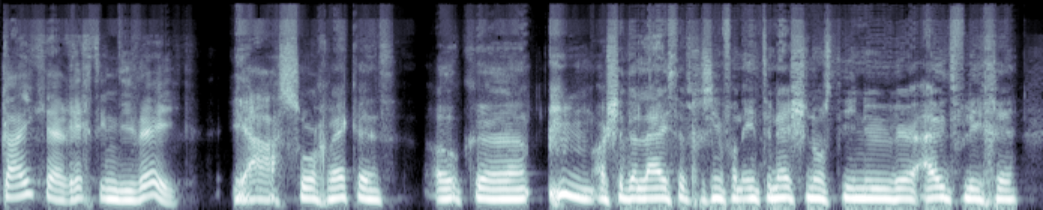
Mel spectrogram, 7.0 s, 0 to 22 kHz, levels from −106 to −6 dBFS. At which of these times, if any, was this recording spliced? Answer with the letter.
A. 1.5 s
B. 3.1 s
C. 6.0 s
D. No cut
D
